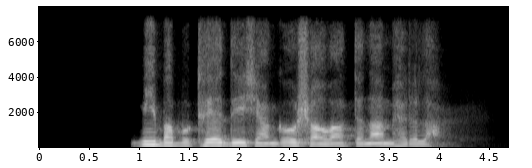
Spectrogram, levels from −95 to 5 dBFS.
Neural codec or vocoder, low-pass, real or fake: codec, 16 kHz in and 24 kHz out, 0.9 kbps, LongCat-Audio-Codec, fine tuned four codebook decoder; 7.2 kHz; fake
